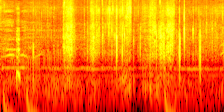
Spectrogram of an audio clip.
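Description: Crunching snow and rustling of a winter jacket as a person kneels down on snow-covered ice, with several sharp clicks among the crackle. A faint steady hum runs underneath.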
